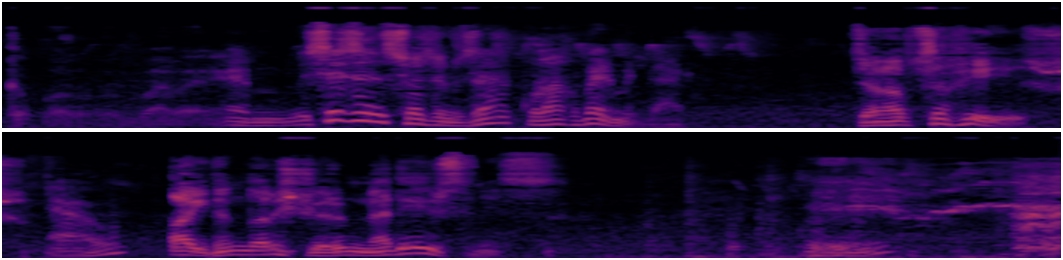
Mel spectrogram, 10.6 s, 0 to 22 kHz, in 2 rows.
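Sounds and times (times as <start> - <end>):
low noise: 0.0 - 10.5
speech: 1.1 - 3.6, 4.3 - 8.2, 8.9 - 10.5
Iranian horse neighing: 9.3 - 10.5.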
